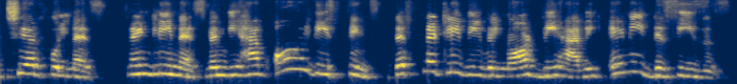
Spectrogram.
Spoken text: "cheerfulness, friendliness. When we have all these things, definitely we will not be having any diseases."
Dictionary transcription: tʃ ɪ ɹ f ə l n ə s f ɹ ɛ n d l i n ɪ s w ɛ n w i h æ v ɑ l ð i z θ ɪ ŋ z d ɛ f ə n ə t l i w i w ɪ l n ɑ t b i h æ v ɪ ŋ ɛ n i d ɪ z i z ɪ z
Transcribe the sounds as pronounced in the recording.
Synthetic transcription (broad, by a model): tʃ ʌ ɹ f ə l n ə s f ɹ ɛ n d l i n ɪ s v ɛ n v i h æ v ɑ l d i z t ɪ ŋ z d ɛ f ə n ə t l i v i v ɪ l n ɑ t b i h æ v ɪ ŋ ɛ n i d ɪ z i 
